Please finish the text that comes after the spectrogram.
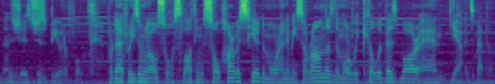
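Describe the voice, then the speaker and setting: A man's voice: on the low side, fairly even intonation, fairly quick, faint music behind. A man hosting a gaming video, talking casually through a character build in a rambling, self-interrupting way and often trailing off. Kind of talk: casual game build walkthrough commentary.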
